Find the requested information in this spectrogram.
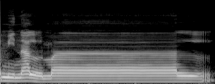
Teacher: Huruf lamnya kita sukunkan, kita matikan. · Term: mad arid sukun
